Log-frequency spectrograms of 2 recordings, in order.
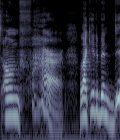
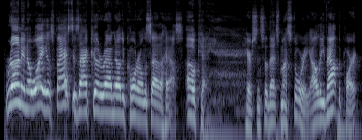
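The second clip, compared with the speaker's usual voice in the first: plain reading voice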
